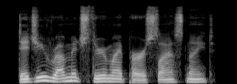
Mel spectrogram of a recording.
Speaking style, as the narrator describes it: asked calmly at first

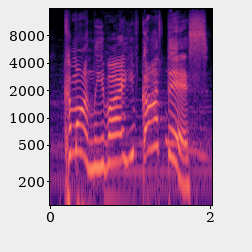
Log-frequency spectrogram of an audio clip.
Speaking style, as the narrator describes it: shouted his dad

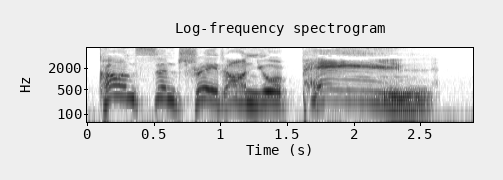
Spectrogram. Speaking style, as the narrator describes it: he shouted

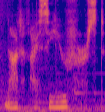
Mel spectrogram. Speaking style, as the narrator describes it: whisper

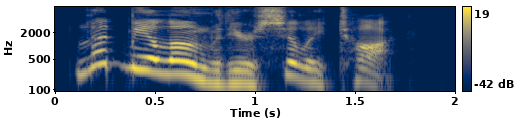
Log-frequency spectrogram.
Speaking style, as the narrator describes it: cried Toinette gaily

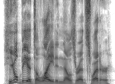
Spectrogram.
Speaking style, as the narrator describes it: he said

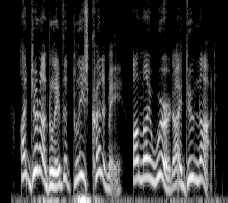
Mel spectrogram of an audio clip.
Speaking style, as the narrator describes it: said he in a wailing voice

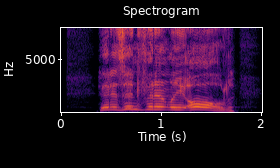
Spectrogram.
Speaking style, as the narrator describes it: cried Little

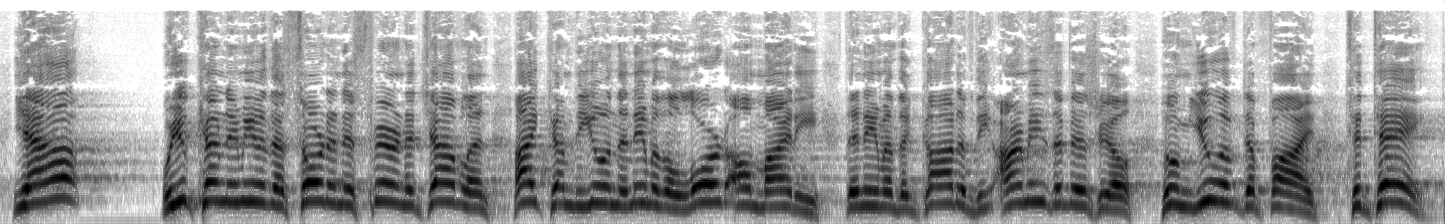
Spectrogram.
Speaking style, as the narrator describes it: Goliath yells, David yells

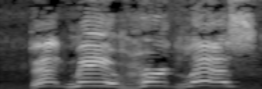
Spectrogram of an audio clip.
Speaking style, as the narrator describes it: Hex yelled back

